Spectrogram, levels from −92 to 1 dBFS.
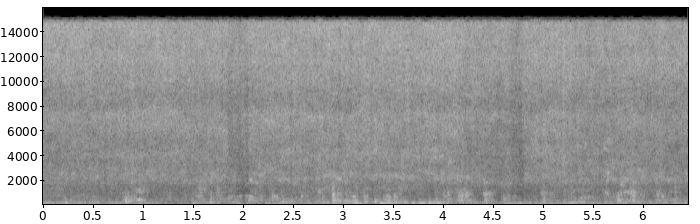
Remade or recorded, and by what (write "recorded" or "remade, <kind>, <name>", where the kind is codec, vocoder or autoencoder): remade, autoencoder, DAC-VAE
